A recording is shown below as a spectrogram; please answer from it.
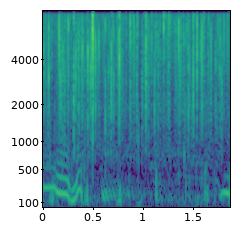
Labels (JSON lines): {"label": "biophony, cascading saw", "recorder": "SoundTrap 600 or HydroMoth"}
